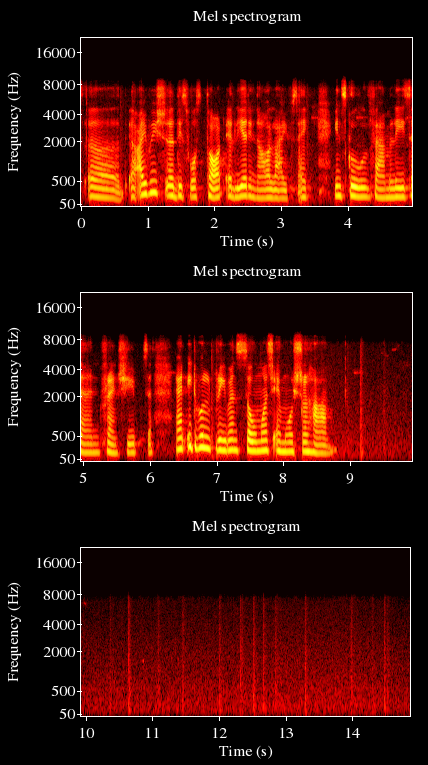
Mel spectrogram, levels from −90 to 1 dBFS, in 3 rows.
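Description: No technical faults are audible.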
